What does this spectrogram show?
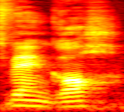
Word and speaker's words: Van Gogh: So, Dolly Van Gogh. Is that how you pronounce that? It's Van Gogh, technically.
